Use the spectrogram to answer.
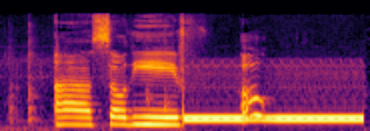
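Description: A telephone tone follows a caller's line dropping on a live call-in line. A few shorter harmonic tones come first, then a loud steady mid-pitched tone holds for almost two seconds and cuts off abruptly.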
